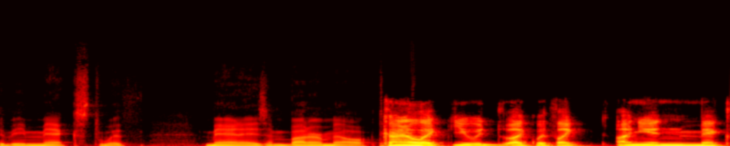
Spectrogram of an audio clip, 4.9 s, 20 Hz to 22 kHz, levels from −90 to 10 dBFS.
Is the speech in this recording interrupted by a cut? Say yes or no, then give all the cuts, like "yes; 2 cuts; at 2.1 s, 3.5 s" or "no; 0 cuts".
yes; 1 cut; at 2.5 s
